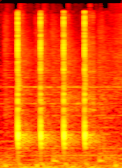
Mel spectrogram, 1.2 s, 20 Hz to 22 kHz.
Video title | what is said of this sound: Alfa Romeo 4C 1/18 AutoArt Review | if you tap here it sounds like plastic whereas metal you know you know the sound of the metal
